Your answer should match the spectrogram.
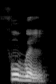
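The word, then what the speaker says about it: Vogel: हमारी बर्ड होती है इसको फगल अ स्पेलिंग आप देख रहे हैं इस तरह से ी से आपको पता है मैंने बता चुकी हूं कि एफ साउंड आती है यवी से शुरू हो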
